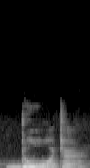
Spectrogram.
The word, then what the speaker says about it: daughter: Есть слово «дочка» – «daughter», «daughter». Нам слышно только 4 буковки. А пишется это слово «d-a-u-g-h-t». Сейчас посчитаем. «d-a-u-g-h-t-e-r». 8. Представляете, 8 букв в одном слове, а читается «daughter».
